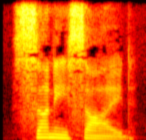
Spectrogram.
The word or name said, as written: sunnyside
